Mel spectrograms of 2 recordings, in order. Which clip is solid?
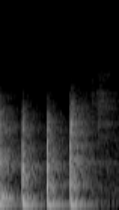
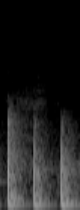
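The first.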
